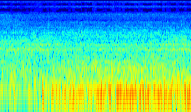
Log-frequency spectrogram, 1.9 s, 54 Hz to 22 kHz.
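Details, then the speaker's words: VEVOR diesel air heater during its startup warm-up, set to level 6: a steady low whooshing drone with a faint rumble, gradually growing louder as it begins burning fuel. Warm exhaust and air confirm it is lit and running normally. "You can definitely hear the unit is progressively getting a little louder and starting to work. So it does have a startup feature that starts kind of quiet and kind of warms everything up, and it slowly starts burning fuel."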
